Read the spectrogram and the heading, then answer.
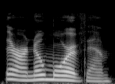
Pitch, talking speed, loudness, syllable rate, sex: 190 Hz, 310 wpm, -15 LUFS, 7.8 syllables/s, female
